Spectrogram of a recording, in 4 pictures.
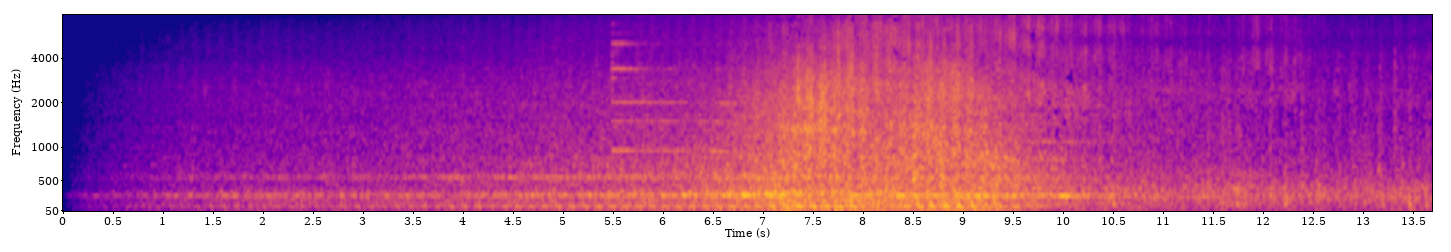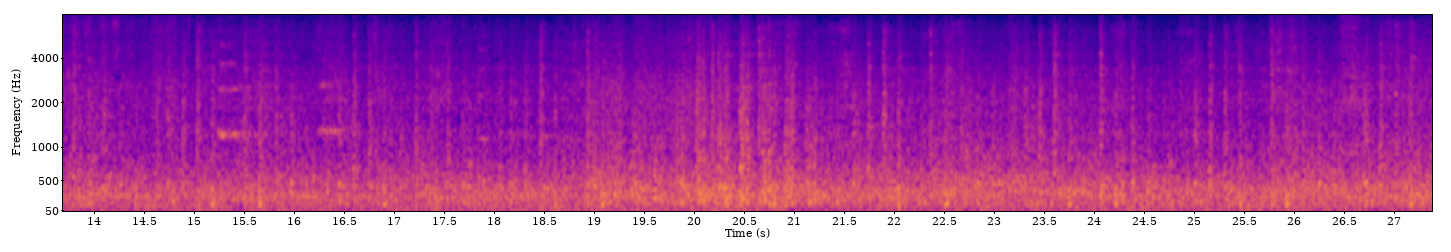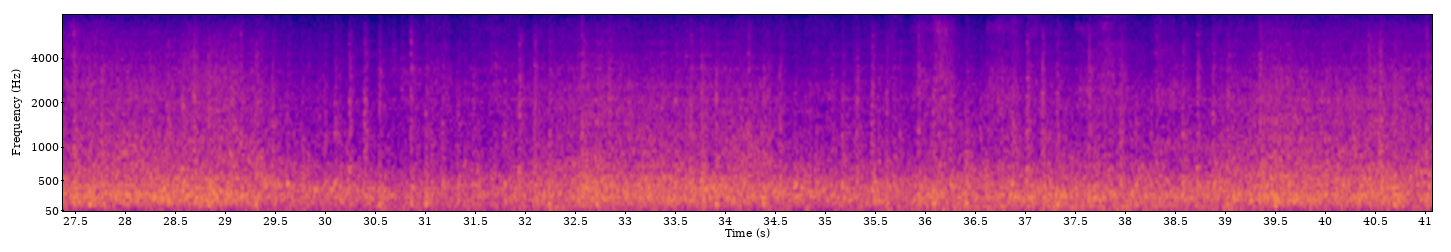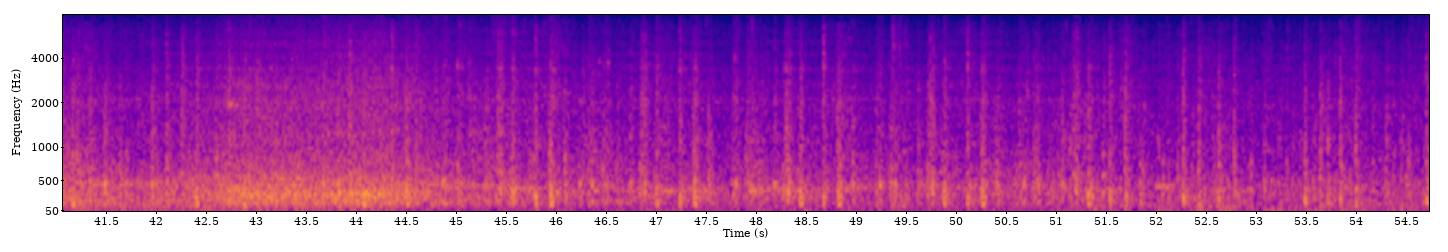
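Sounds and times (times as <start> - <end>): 
train coming in quickly and engine passing by: 0.1 - 54.7
train bell ding: 5.4 - 7.6.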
